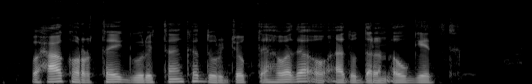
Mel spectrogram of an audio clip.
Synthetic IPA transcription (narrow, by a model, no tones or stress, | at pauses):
wɑħɑːkʰɔɾɔrt̪ʰɛjɡuːɾɪt̪ʰaːŋkʰɐd̪uːrt͡ʃɔːɡ̚t̪ʰɐɦɐwɐðɐʔɔ̰ːʔaːd̪ʊd̪ɐɾɐnʔɐwɣɛːd̪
